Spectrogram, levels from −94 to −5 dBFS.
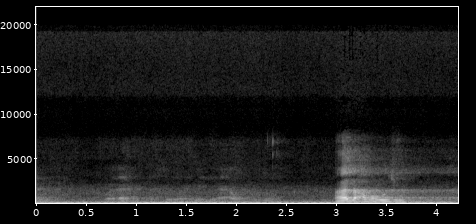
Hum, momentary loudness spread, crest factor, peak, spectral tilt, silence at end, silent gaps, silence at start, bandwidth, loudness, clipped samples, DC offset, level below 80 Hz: none; 13 LU; 20 dB; -8 dBFS; -7.5 dB/octave; 0 s; none; 0 s; 7.4 kHz; -31 LUFS; under 0.1%; under 0.1%; -32 dBFS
